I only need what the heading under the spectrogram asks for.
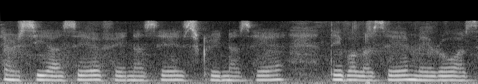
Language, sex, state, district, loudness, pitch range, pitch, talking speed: Nagamese, female, Nagaland, Kohima, -14 LUFS, 195-210 Hz, 205 Hz, 100 wpm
